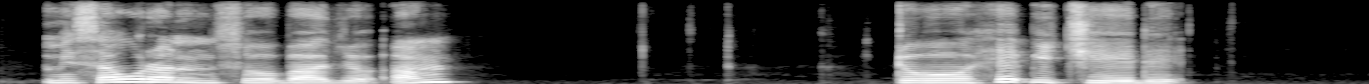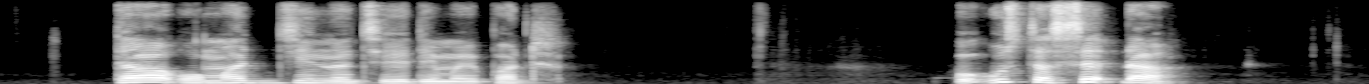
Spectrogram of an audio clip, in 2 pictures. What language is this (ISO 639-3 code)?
fui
